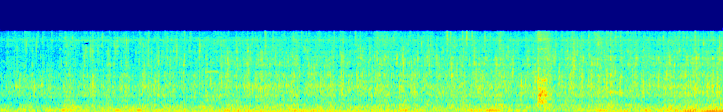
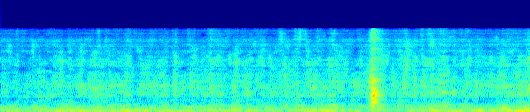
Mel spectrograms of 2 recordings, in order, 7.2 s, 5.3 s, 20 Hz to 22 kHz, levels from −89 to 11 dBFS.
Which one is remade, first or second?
second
